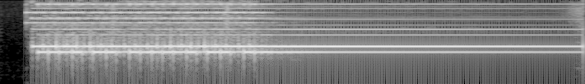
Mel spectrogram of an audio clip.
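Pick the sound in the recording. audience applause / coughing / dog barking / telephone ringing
telephone ringing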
